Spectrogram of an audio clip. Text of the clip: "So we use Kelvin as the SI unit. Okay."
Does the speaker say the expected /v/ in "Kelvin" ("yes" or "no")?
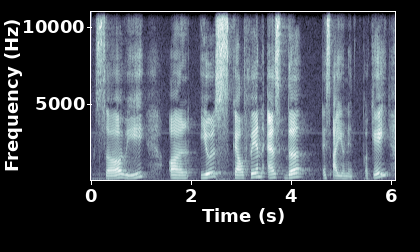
no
